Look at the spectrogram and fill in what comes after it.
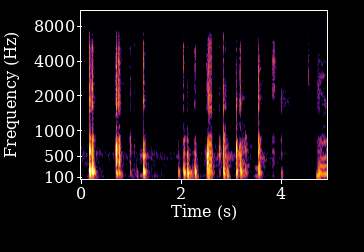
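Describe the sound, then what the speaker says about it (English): Close, crisp keystrokes on a computer keyboard as a password is entered, irregular taps in small clusters over a quiet background. "I'm going to type in my password here."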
